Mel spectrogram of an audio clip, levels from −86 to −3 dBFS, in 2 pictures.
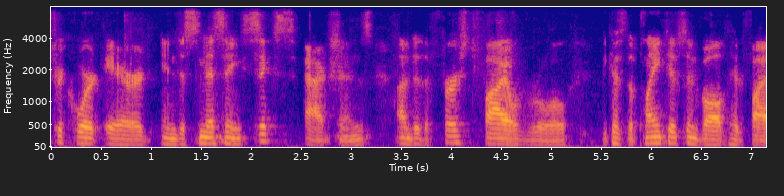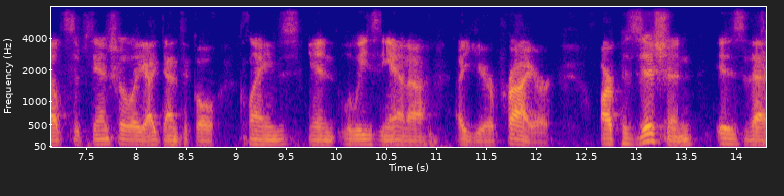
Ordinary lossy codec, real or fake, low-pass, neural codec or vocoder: Opus, 16 kbps; real; 7.2 kHz; none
